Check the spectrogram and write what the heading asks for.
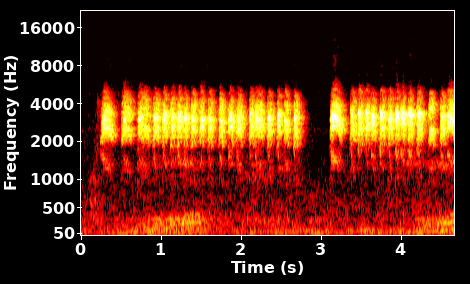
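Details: Peor bird singing vigorously: two long runs of rapid, chattering chirps, the first lasting about two and a half seconds, then a brief pause before a second dense burst.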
